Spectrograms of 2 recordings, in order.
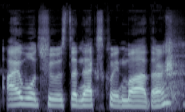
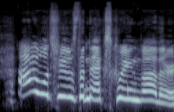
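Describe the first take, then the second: First: It is read in the speaker's own plain voice. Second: It is read in a put-on, odd foreign accent.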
